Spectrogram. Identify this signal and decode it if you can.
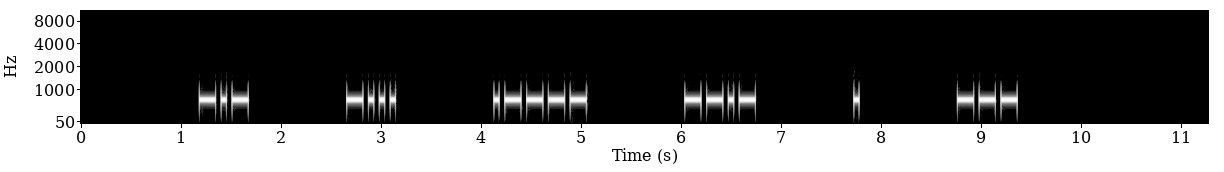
Morse code, heard as a keyed tone, about 22 wpm, spaced as for 8 wpm, 700 Hz. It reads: KB1QEO
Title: USA Call Signs - 6 Characters - 6x Character Spacing - 22wpm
